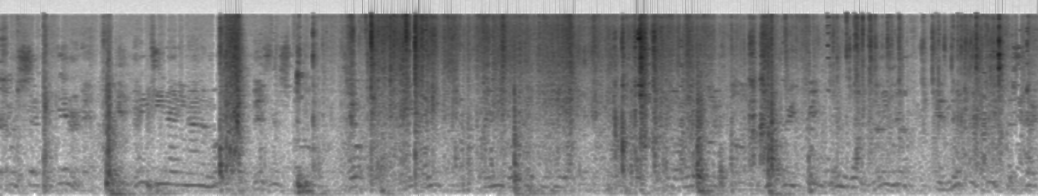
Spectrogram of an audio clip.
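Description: Cardboard trading-card hobby boxes being handled and opened by hand: a string of short knocks and thunks as the boxes are moved and set down, with rustling of cardboard and wrapping as a box top is opened.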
